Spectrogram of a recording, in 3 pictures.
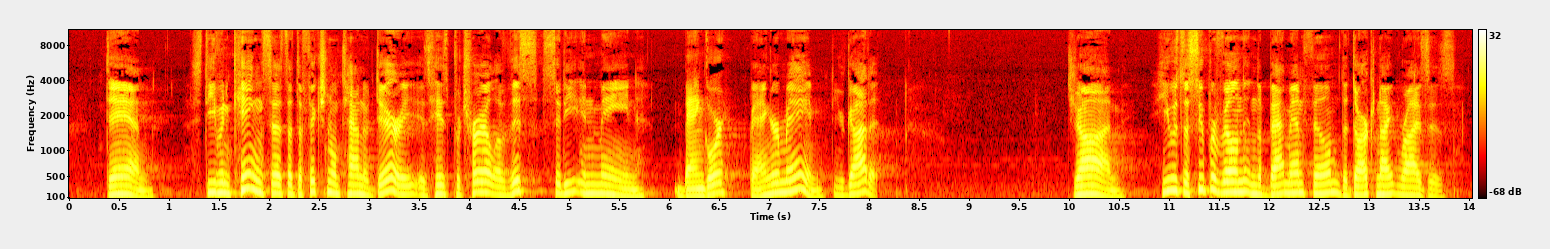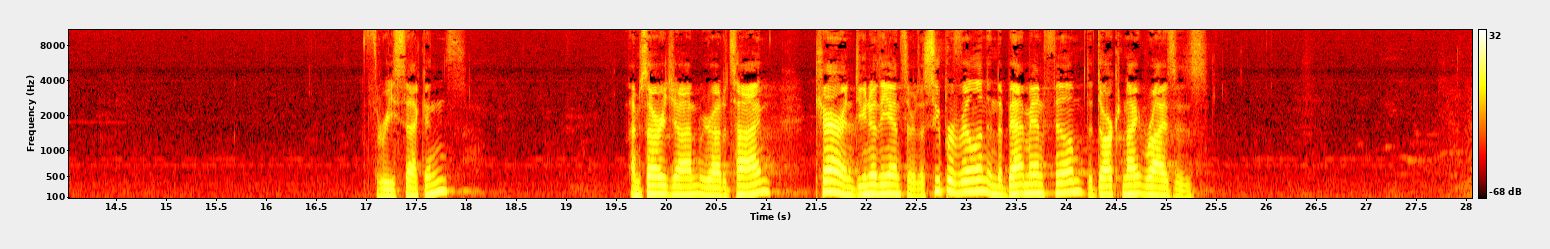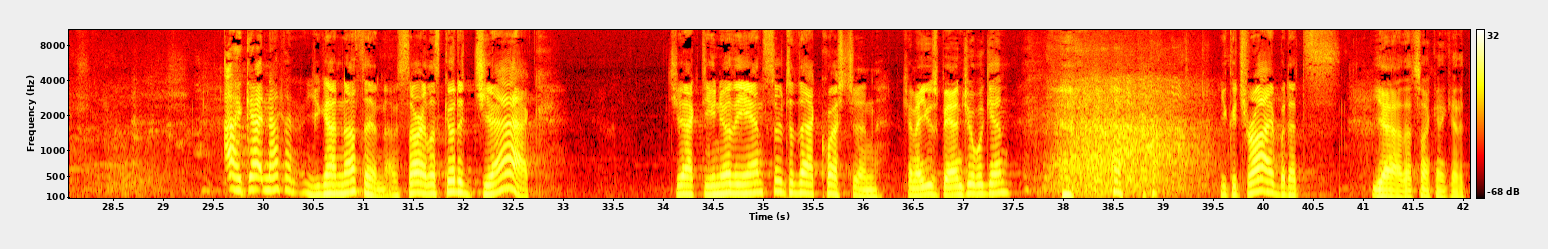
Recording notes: For our first-ever show on the road, we chose a city near and dear to our hearts: Boston. Taped live at the Wilbur Theatre.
